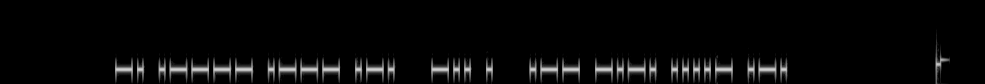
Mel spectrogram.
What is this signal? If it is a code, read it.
Morse code, heard as a keyed tone, about 22 wpm, 700 Hz. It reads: N1JR DE WC4R
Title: USA Callsign DE Callsign - 4 Characters - 22wpm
